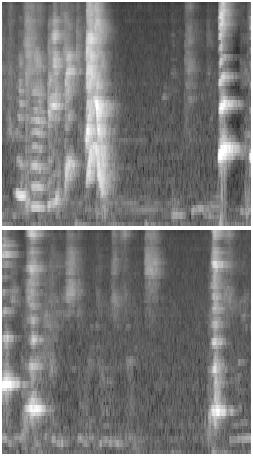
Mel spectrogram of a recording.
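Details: Eight-year-old hand-trained female grey parrot, molting, perched on a towel rail in a bathroom while playing; loud harsh squawks and whistled, speech-like bursts in clusters with pauses between, echoing in a small room.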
